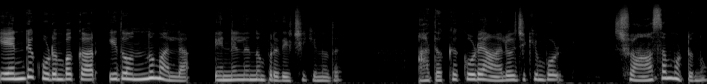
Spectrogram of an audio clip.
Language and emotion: Malayalam, sad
